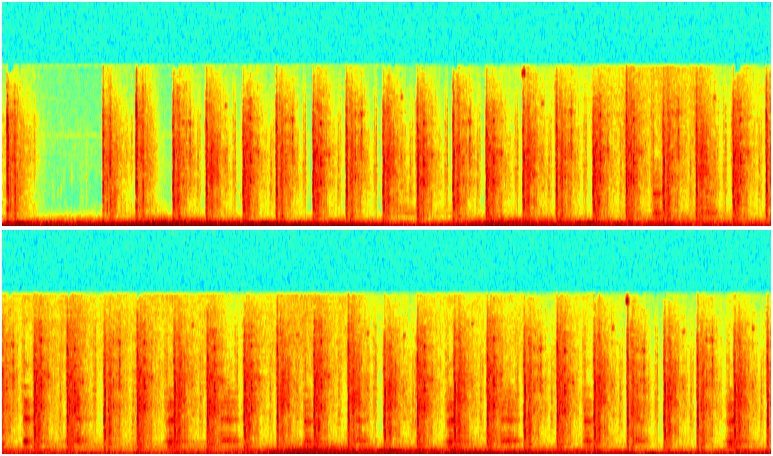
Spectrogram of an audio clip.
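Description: Footsteps crunch steadily on the ground.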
